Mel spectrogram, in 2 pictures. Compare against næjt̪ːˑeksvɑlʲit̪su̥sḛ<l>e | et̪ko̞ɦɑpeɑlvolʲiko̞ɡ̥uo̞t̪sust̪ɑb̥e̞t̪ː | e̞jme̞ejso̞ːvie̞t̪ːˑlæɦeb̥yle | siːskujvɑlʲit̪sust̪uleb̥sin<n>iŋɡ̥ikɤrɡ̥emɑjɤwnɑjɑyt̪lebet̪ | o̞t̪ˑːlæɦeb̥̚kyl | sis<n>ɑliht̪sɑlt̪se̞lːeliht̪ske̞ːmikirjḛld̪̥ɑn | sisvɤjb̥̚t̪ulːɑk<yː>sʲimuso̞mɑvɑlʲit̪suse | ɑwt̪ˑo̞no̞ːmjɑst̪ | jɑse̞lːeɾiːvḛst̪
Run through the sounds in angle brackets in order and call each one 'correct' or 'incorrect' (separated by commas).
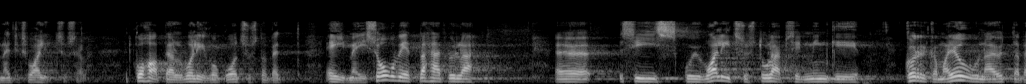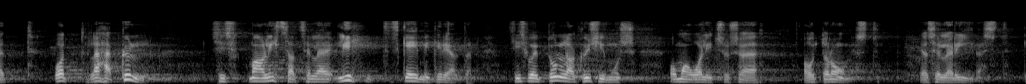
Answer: correct, incorrect, incorrect, incorrect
